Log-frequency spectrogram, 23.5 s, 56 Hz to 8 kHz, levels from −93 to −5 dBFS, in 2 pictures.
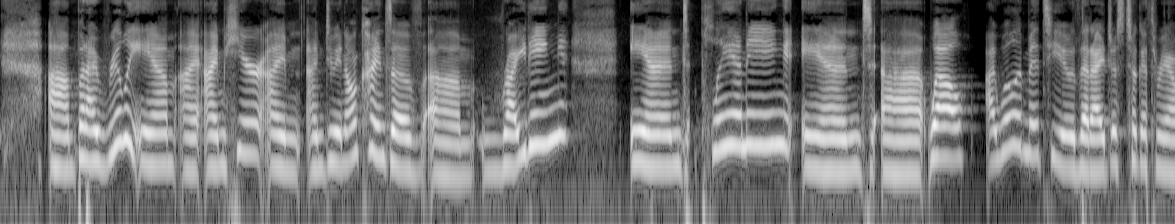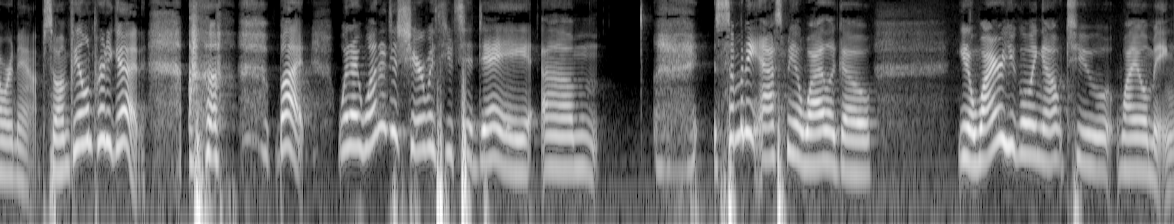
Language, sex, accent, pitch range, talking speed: English, female, American, 195-265 Hz, 160 wpm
